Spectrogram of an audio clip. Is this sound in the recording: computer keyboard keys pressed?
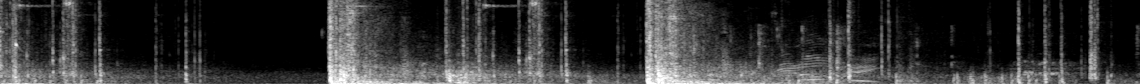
no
